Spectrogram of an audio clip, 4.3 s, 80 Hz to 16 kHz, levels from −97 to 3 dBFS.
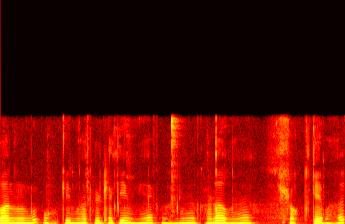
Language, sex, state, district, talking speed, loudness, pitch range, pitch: Hindi, male, Delhi, New Delhi, 180 wpm, -20 LUFS, 165-180 Hz, 170 Hz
